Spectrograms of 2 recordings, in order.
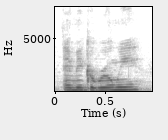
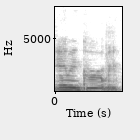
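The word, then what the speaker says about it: amigurumi: I don't do amig amigarroomi. Amigarroomi. I think that's how you say it. I've been saying amigroomi, but I don't think that's right.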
